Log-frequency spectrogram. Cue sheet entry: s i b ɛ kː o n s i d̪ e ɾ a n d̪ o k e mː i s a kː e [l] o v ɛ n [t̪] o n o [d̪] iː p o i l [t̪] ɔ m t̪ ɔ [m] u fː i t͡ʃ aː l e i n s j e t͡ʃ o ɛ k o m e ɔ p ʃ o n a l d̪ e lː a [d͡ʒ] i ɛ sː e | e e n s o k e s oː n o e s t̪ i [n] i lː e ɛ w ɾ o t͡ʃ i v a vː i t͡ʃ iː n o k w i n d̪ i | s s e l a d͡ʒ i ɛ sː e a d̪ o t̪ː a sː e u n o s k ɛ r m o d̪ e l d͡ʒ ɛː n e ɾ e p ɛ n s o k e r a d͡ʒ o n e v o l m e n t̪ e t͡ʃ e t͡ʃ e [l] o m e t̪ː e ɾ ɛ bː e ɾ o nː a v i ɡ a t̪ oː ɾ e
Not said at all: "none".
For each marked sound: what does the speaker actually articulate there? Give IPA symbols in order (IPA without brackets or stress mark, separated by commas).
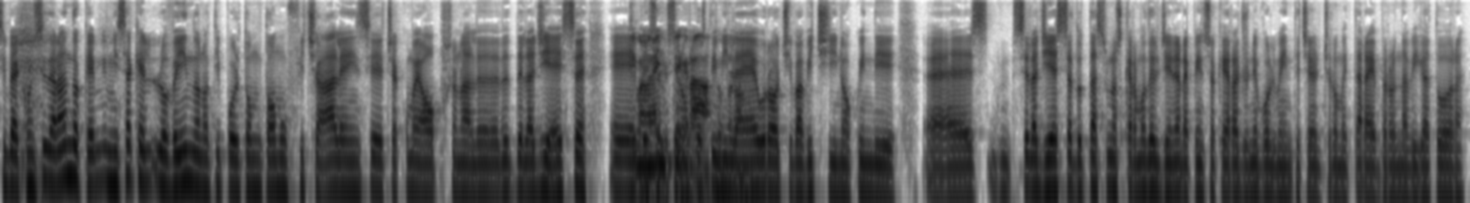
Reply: l, d̪, t̪, t̪, m, d͡ʒ, m, l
